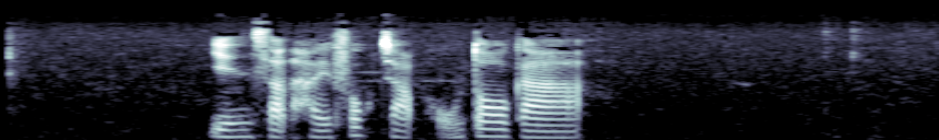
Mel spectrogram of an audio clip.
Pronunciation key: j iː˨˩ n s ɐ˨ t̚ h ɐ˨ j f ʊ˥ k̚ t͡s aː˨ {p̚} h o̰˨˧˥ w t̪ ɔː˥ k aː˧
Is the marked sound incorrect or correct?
correct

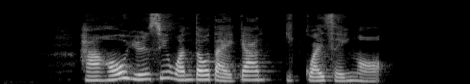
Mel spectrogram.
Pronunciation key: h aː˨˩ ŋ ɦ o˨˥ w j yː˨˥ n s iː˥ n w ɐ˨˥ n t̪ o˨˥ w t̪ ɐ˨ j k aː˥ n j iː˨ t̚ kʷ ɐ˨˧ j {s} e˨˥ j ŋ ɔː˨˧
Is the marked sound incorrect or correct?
correct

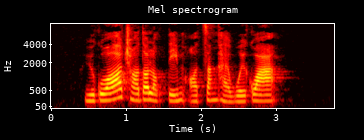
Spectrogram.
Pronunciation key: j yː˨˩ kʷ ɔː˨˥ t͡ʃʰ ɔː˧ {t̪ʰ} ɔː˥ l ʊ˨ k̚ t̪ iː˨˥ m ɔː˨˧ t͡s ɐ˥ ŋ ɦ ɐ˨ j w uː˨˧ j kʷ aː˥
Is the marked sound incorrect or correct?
incorrect: t̪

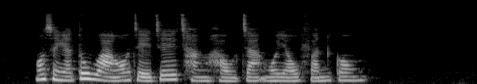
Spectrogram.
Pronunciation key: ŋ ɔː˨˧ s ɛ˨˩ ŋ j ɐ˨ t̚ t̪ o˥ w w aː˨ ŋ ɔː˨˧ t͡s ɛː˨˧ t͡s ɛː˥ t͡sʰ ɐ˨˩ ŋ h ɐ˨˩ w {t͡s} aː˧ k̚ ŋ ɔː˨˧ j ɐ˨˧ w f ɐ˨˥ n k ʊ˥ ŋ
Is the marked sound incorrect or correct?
correct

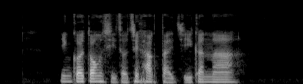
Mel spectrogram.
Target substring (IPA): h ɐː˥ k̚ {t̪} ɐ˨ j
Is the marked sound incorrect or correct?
correct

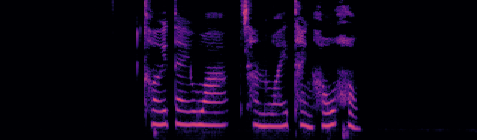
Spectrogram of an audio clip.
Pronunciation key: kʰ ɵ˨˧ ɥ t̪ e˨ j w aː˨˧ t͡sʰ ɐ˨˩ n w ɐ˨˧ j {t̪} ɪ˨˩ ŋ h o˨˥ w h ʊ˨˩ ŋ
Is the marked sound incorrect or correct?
incorrect: t̪ʰ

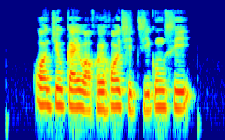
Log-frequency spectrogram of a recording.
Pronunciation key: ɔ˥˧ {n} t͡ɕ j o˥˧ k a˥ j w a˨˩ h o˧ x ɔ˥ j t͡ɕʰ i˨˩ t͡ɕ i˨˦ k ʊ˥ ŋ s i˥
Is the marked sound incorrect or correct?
correct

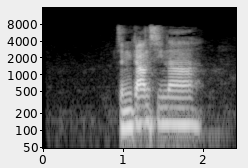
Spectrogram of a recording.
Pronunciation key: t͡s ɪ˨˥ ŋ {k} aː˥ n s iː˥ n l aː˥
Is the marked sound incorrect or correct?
correct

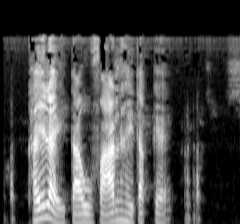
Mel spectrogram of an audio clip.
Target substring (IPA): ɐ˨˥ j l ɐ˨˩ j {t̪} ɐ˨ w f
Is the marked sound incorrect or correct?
correct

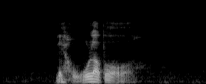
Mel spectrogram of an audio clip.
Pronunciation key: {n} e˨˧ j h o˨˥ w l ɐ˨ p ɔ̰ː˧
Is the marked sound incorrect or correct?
correct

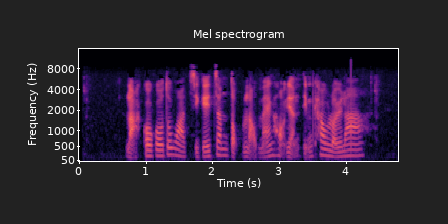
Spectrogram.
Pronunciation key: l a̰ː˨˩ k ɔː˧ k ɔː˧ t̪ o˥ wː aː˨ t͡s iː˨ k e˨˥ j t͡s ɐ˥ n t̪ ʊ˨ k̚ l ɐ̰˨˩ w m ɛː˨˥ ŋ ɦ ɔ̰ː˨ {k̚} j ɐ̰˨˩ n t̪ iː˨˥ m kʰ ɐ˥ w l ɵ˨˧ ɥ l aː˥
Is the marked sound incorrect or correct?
correct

